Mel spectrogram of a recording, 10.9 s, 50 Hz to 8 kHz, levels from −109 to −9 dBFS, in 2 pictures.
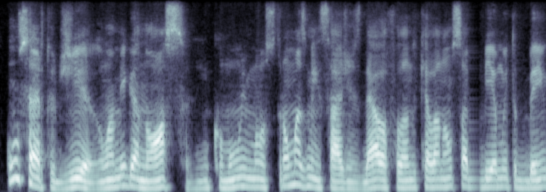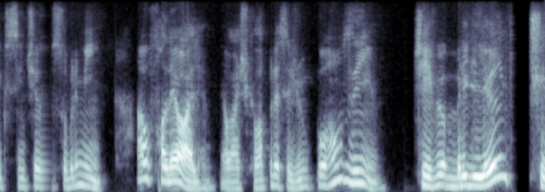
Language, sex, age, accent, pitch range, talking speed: Portuguese, male, 20-39, Brazilian, 115-150 Hz, 220 wpm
